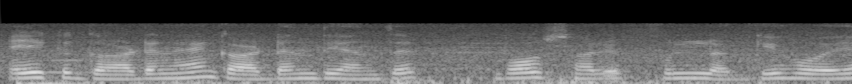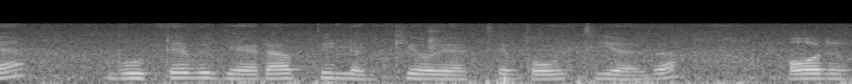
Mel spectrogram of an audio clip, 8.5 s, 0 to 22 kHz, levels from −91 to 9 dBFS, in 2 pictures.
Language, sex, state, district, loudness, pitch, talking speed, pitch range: Punjabi, male, Punjab, Pathankot, -18 LUFS, 195 Hz, 170 wpm, 185-210 Hz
